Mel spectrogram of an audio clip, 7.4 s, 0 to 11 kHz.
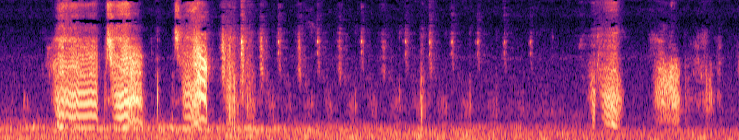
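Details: Great Bowerbird displaying at Lake Bennett, Northern Territory, Australia, on 27 August 2020: harsh, hissing rasps in short bursts, a loud run near the start and two later blasts, with faint rapid ticking clicks between them.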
